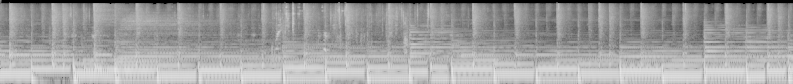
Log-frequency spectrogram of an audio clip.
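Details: Loud, steady instrumental music with a regular beat and a deep bass line fills the whole stretch.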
